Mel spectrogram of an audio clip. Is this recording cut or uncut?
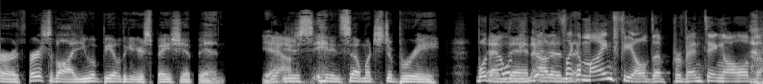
uncut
